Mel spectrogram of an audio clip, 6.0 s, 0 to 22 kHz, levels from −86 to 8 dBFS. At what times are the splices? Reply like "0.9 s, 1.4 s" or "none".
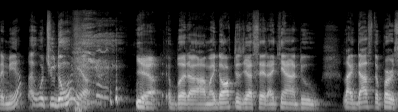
none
